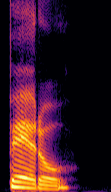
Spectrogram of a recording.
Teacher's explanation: This isn't like the English R. It's a soft, quick tap of the tongue against the roof of your mouth, similar to the t sound in the American pronunciation of butter. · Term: single R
